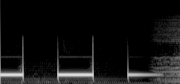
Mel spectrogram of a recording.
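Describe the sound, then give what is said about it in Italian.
A telephone busy signal sounds after a call line has dropped: three steady, mid-pitched electronic beeps of equal tone with even silent gaps between them, loud and alone, the last one cut short. “come sentite è caduta la linea, noi un po' di musica e ci riproviamo”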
